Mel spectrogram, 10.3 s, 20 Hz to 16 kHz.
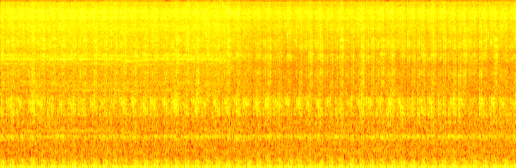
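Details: Mercedes OM603 diesel, cold: lumpy idle with a steady stumble two or three times a second, cylinders not firing cleanly; smoke drops only with injector lines 2 and 6 cracked, glow plugs tested fine, still rough warm; cause unconfirmed.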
